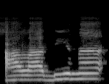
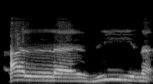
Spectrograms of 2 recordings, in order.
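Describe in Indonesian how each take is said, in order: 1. Konsonan sebelum -ina itu d keras. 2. Konsonan sebelum -ina itu dh lunak. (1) "terkadang suka dibaca waladina ya" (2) "Harusnya bukan Aladina tapi Allazina"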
